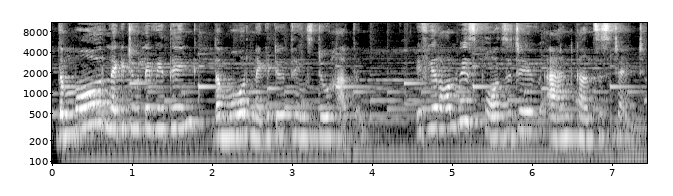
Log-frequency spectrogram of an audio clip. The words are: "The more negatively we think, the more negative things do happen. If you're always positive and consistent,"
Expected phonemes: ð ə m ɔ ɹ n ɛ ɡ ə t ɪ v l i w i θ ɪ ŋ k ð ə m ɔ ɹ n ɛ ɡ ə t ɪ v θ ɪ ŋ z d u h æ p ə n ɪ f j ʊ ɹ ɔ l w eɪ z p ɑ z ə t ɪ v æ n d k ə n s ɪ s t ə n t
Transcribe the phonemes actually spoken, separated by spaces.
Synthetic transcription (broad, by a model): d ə m ɔ ɹ n ɛ ɡ ə t ɪ v l i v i t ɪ ŋ k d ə m ɔ ɹ n ɛ ɡ ə t ɪ v t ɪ ŋ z d u h æ p ə n ɪ f j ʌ ɹ ɔ l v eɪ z p ɑ z ə t ɪ v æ n d k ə n s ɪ s t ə n t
